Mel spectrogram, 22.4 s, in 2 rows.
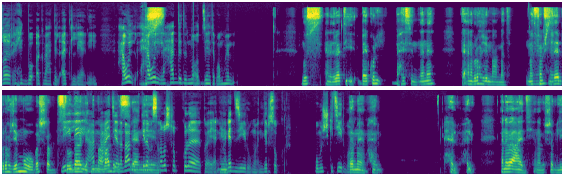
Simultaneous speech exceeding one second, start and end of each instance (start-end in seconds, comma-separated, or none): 12.4-14.3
